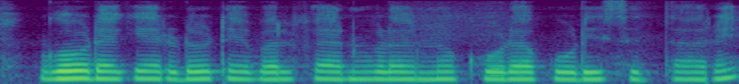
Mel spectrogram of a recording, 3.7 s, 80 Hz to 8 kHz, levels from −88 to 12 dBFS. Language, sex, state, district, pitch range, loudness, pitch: Kannada, female, Karnataka, Bidar, 205-215 Hz, -18 LUFS, 210 Hz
